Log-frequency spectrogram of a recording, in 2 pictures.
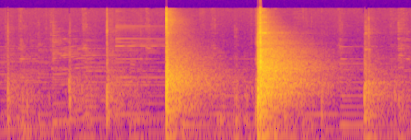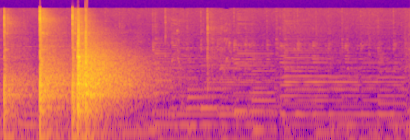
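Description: Wooden rolling pin knocking and pressing on the rim of a fluted metal tart tin as it trims off the pastry edge: about six sharp knocks between two and five seconds in. Background guitar music plays throughout.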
